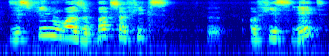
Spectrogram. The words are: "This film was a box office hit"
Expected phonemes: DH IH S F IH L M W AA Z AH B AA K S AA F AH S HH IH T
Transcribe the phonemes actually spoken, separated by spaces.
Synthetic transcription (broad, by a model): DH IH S F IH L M W AA Z AH B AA K S AA F AH S HH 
